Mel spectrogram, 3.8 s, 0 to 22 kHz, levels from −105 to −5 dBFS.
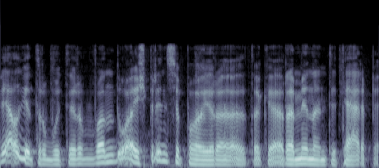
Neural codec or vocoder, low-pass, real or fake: codec, 16 kHz, 16 kbps, FunCodec, trained on Chinese and English, 50 frames a second; 7.2 kHz; fake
